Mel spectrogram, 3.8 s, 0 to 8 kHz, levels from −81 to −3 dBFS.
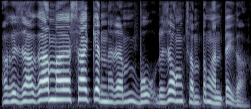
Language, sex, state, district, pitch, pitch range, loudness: Wancho, female, Arunachal Pradesh, Longding, 215 Hz, 190-255 Hz, -18 LUFS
